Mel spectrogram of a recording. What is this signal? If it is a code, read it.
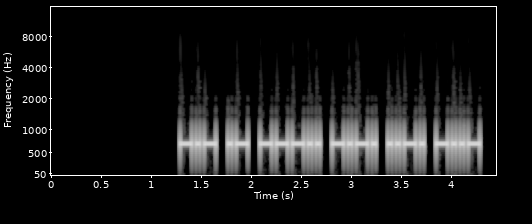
Morse code, heard as a keyed tone, about 30 wpm, 700 Hz. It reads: KA8CFX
